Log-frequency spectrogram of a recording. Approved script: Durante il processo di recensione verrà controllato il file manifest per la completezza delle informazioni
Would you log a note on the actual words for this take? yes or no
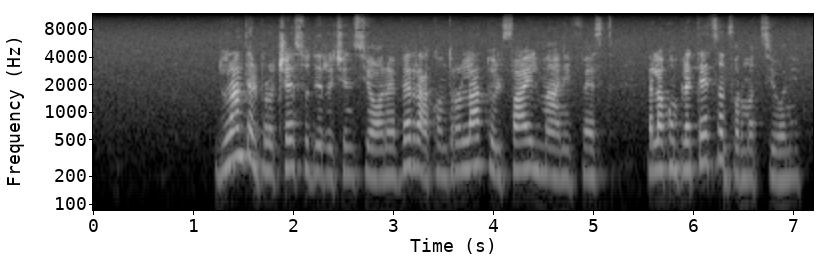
yes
